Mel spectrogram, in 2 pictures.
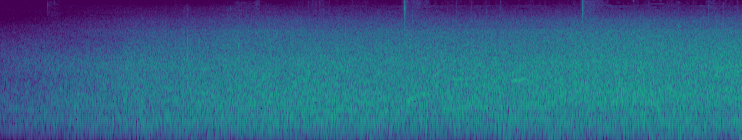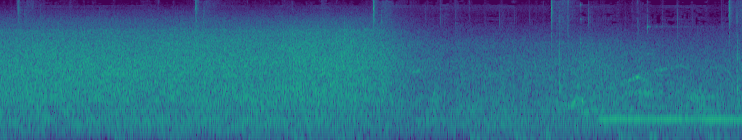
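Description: Sea surf breaking and washing up the beach at the waterline: a steady rush of waves that swells in over the first couple of seconds. Near the end a short steady tone sounds over it.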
